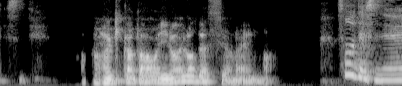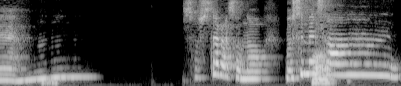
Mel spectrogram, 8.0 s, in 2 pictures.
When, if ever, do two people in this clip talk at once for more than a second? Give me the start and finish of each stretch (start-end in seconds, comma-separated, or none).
0.9-2.2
